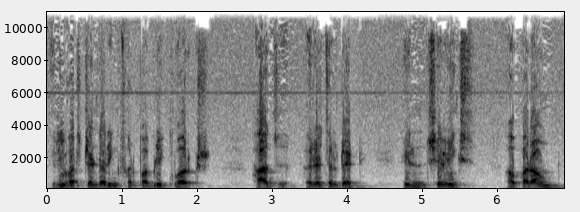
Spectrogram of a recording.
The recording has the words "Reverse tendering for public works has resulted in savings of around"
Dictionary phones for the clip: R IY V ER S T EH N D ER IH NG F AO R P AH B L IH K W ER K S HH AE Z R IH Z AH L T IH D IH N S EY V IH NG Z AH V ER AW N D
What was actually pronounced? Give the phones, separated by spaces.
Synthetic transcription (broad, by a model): R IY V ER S T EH N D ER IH NG F AO R P AH B L IH K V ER K S HH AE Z R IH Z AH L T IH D IH N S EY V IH NG S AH P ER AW N D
